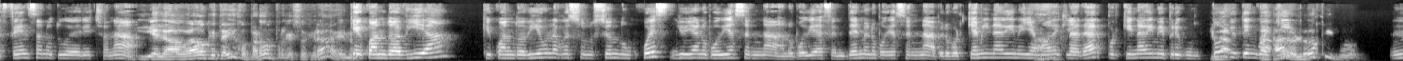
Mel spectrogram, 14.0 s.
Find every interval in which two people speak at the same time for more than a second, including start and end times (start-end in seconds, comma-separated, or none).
none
